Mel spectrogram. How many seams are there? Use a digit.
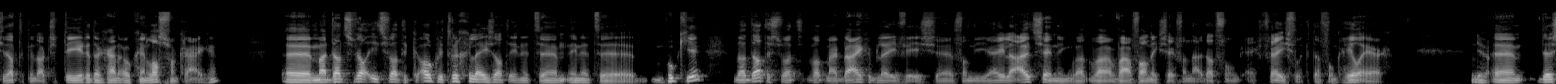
0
